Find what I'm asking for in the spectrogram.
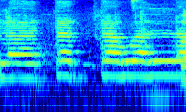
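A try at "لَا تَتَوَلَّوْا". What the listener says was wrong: La tatawallau. Nggak pakai tasitanya ya. La tatawal dihampangkeun. Bukan tat. La tatawal. Tatawal.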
